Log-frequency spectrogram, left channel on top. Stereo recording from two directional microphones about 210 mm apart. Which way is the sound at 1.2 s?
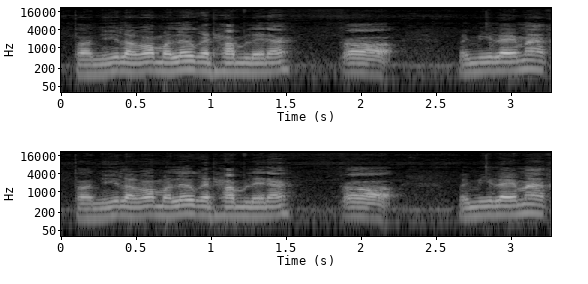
Centre (ahead or behind).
